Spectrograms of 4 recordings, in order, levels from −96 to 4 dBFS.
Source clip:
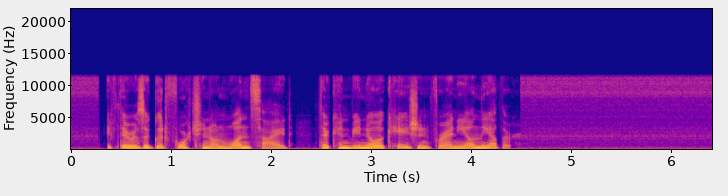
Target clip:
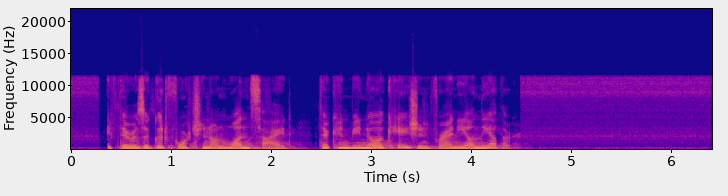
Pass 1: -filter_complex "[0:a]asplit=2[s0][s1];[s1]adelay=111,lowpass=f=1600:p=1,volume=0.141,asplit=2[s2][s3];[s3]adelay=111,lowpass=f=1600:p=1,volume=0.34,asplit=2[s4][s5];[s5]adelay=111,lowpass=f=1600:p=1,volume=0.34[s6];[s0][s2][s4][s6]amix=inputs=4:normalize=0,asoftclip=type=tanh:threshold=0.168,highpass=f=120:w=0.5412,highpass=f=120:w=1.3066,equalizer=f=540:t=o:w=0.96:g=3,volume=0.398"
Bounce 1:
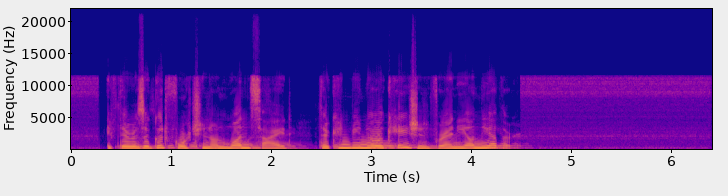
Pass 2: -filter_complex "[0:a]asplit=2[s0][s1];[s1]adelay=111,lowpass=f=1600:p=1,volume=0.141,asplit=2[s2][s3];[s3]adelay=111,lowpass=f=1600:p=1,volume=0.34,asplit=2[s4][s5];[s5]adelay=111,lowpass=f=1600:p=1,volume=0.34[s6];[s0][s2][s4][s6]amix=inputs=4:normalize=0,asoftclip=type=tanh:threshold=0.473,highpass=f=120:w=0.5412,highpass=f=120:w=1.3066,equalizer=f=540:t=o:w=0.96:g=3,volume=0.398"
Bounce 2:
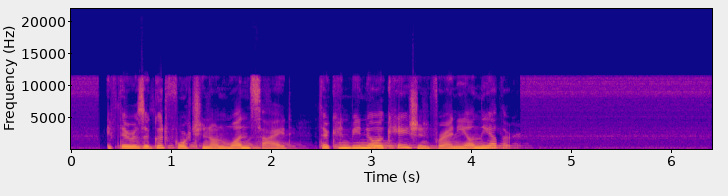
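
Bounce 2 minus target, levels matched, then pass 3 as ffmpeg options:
500 Hz band +5.5 dB
-filter_complex "[0:a]asplit=2[s0][s1];[s1]adelay=111,lowpass=f=1600:p=1,volume=0.141,asplit=2[s2][s3];[s3]adelay=111,lowpass=f=1600:p=1,volume=0.34,asplit=2[s4][s5];[s5]adelay=111,lowpass=f=1600:p=1,volume=0.34[s6];[s0][s2][s4][s6]amix=inputs=4:normalize=0,asoftclip=type=tanh:threshold=0.473,highpass=f=120:w=0.5412,highpass=f=120:w=1.3066,equalizer=f=540:t=o:w=0.96:g=-6.5,volume=0.398"

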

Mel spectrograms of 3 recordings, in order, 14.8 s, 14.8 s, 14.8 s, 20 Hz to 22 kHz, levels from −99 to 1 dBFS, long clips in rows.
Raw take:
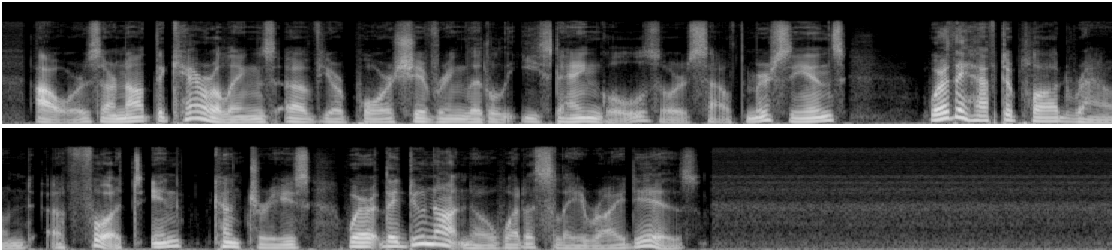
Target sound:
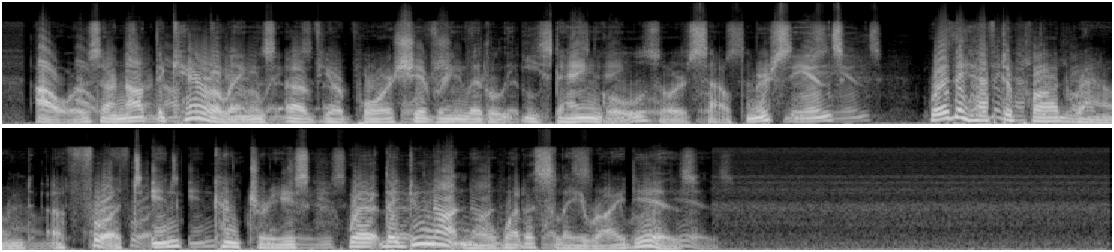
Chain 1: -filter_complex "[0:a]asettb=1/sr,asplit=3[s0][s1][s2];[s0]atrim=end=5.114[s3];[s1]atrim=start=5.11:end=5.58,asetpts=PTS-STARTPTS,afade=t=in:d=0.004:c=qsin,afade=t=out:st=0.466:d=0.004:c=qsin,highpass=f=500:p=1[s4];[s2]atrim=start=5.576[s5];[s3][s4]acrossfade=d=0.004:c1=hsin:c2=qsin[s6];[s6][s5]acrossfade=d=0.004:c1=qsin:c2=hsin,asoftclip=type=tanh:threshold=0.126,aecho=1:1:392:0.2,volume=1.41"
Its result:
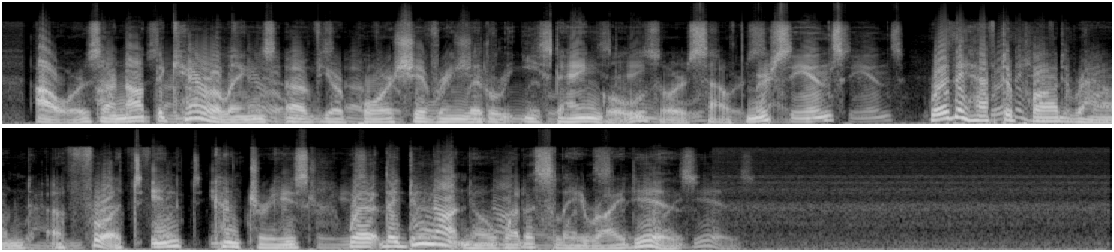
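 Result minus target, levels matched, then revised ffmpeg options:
echo 145 ms late
-filter_complex "[0:a]asettb=1/sr,asplit=3[s0][s1][s2];[s0]atrim=end=5.114[s3];[s1]atrim=start=5.11:end=5.58,asetpts=PTS-STARTPTS,afade=t=in:d=0.004:c=qsin,afade=t=out:st=0.466:d=0.004:c=qsin,highpass=f=500:p=1[s4];[s2]atrim=start=5.576[s5];[s3][s4]acrossfade=d=0.004:c1=hsin:c2=qsin[s6];[s6][s5]acrossfade=d=0.004:c1=qsin:c2=hsin,asoftclip=type=tanh:threshold=0.126,aecho=1:1:247:0.2,volume=1.41"

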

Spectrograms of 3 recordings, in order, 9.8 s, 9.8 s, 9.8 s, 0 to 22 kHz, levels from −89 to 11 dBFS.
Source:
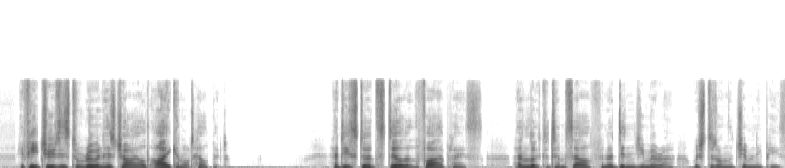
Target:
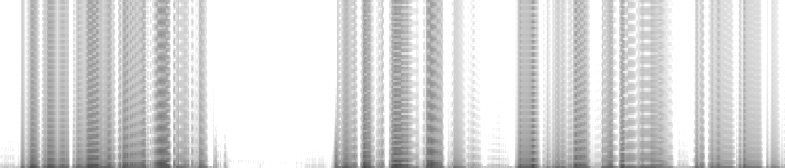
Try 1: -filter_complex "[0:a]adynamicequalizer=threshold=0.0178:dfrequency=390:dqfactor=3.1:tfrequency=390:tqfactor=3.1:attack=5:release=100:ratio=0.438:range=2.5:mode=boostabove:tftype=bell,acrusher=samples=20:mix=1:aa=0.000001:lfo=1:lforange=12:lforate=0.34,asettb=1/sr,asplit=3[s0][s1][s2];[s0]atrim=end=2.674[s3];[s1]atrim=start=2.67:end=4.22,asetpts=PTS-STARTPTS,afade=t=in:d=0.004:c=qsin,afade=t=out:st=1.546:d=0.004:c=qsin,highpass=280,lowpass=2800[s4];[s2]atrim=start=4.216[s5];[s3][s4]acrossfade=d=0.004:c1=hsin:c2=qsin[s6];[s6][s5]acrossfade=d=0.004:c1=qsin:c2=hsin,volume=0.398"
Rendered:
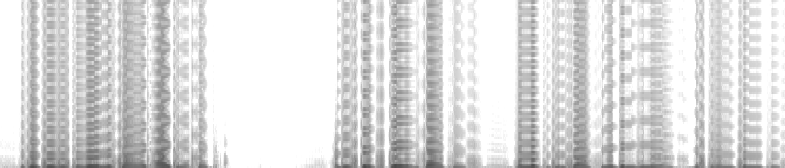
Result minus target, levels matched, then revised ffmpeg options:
decimation with a swept rate: distortion -8 dB
-filter_complex "[0:a]adynamicequalizer=threshold=0.0178:dfrequency=390:dqfactor=3.1:tfrequency=390:tqfactor=3.1:attack=5:release=100:ratio=0.438:range=2.5:mode=boostabove:tftype=bell,acrusher=samples=40:mix=1:aa=0.000001:lfo=1:lforange=24:lforate=0.34,asettb=1/sr,asplit=3[s0][s1][s2];[s0]atrim=end=2.674[s3];[s1]atrim=start=2.67:end=4.22,asetpts=PTS-STARTPTS,afade=t=in:d=0.004:c=qsin,afade=t=out:st=1.546:d=0.004:c=qsin,highpass=280,lowpass=2800[s4];[s2]atrim=start=4.216[s5];[s3][s4]acrossfade=d=0.004:c1=hsin:c2=qsin[s6];[s6][s5]acrossfade=d=0.004:c1=qsin:c2=hsin,volume=0.398"

